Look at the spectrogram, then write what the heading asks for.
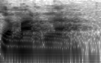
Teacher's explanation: А типичным для классического языка являлось ударение именно на этой частице «на» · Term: акцентное смещение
